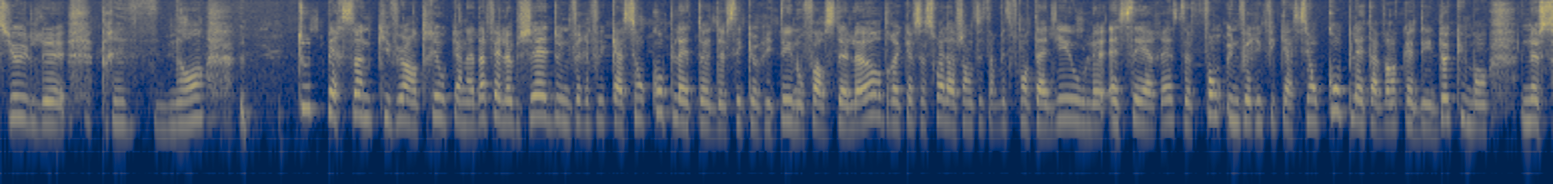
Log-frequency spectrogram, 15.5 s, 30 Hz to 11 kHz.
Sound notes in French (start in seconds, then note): 3.4 voix de l'interprète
